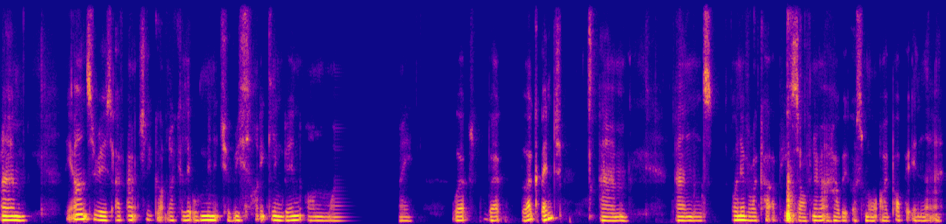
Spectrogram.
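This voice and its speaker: A woman with a slightly croaky voice, talking through a live craft tutorial in an easygoing, chatty way. Her voice sits low and has a gravelly fry. Its tone is dark and husky. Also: fairly even intonation, normal speed. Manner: chatty, easygoing, thinks aloud with frequent ums. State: slightly croaky, sore throat.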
